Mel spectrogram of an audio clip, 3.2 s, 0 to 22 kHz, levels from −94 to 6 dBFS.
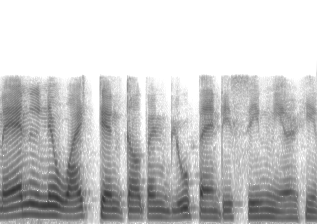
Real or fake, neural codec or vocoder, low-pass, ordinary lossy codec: fake; codec, 16 kHz, 1 kbps, X-Codec, HuBERT features, trained on balanced general audio; 5.4 kHz; none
